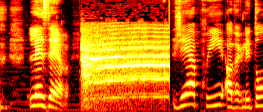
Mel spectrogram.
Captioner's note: screams of agony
